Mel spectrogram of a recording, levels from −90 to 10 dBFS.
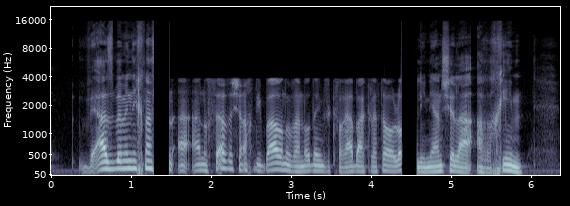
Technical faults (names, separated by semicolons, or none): input switched to a poorer device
